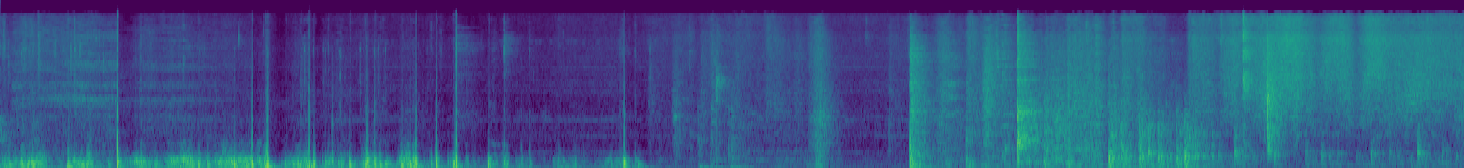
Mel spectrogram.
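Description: Knocks and thumps of a large wooden cable spool being handled and tipped over onto its top. About nine seconds in comes a sudden knock, then a few seconds of scraping noise on the wood.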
